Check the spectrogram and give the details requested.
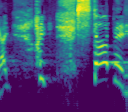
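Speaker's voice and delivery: put-on a boy begging the voices in his head to stop; boy pleading with voices. Preacher voicing a tormented boy: high pleading cry. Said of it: "you hear his voice say".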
